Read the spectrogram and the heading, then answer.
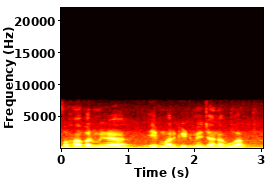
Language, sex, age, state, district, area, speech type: Urdu, male, 30-45, Uttar Pradesh, Muzaffarnagar, urban, spontaneous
